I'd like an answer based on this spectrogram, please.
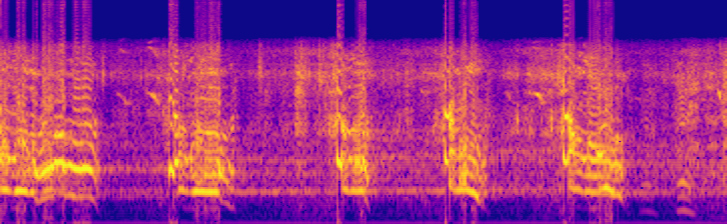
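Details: Bluetick Coonhound treeing: five loud, drawn-out bawling barks roughly every second, each a strained, wavering bay with rough edges, separated by short quiet gaps.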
